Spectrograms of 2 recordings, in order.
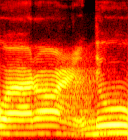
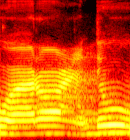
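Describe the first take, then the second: No difference in how they are said.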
